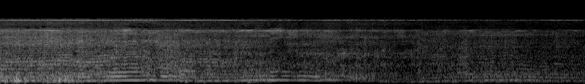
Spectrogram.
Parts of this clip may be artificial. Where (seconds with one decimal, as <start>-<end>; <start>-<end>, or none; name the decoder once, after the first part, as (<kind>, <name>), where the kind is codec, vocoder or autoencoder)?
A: 1.1-1.8 (codec, SNAC); 2.7-4.2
